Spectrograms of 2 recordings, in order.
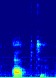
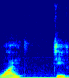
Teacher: We don't release the air for P and then we go on to T, but we say apt. So which means this one is unreleased because it is followed by another voiceless stop in here.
